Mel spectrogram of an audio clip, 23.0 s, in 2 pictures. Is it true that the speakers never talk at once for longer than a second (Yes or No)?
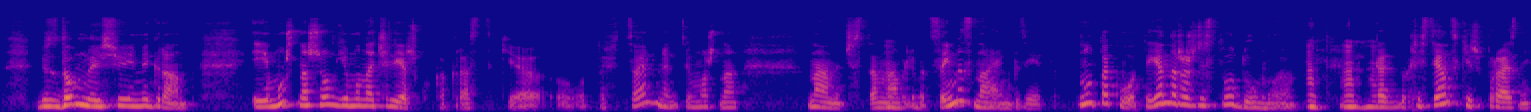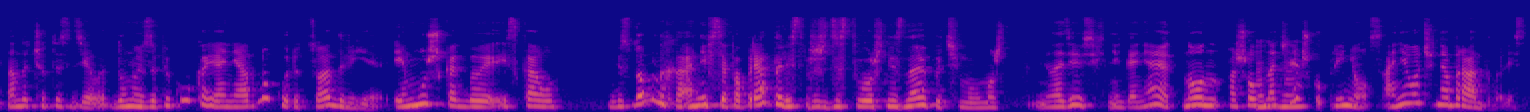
Yes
